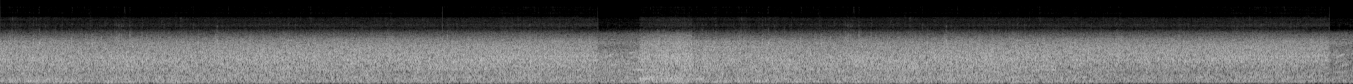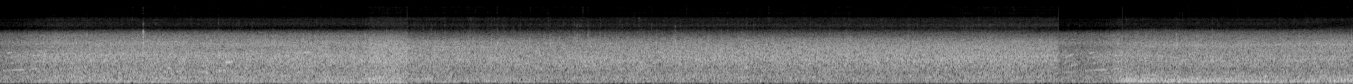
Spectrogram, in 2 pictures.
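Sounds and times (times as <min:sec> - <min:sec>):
floodwater rushing: 0:00.0 - 0:27.0
heavy rain: 0:00.0 - 0:27.0.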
